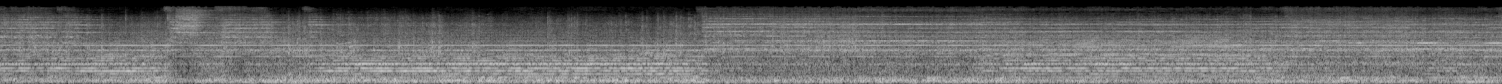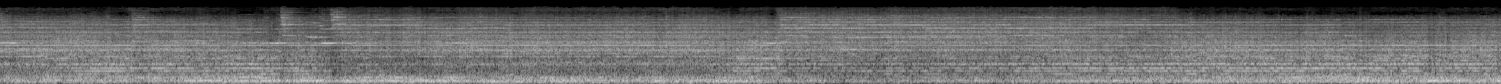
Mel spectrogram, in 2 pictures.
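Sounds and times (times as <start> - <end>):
wheels squealing: 12.5 - 29.9.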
